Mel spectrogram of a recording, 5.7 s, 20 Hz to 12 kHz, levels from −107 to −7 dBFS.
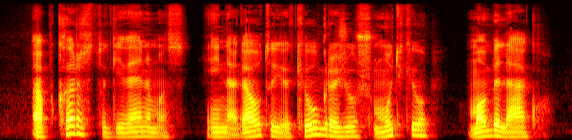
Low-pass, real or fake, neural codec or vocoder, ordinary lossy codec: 10.8 kHz; real; none; AAC, 64 kbps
